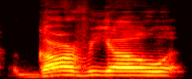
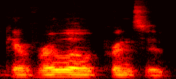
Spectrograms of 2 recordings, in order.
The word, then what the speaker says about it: Gavrilo Princip: Guest duty said Luigi Mangione is going to go down in history as the 21st century Garvio, am I pronouncing that right? Gavrilo Princip.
